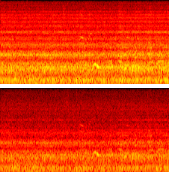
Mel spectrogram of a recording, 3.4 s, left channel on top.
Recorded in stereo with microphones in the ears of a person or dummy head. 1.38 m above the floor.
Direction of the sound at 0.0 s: 70° left (ahead or behind).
